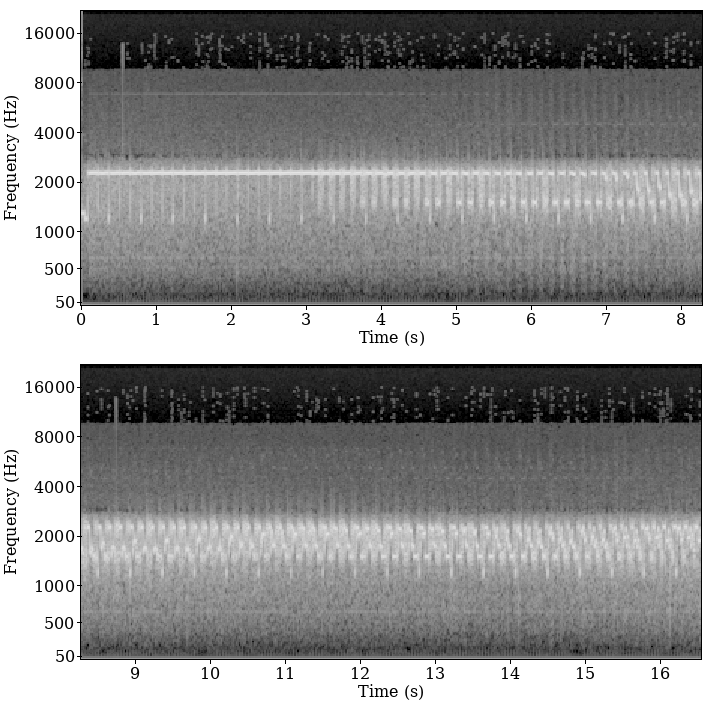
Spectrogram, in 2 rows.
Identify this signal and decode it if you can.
SSTV (slow-scan television), Scottie 1.
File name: sstv / S1-VK3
